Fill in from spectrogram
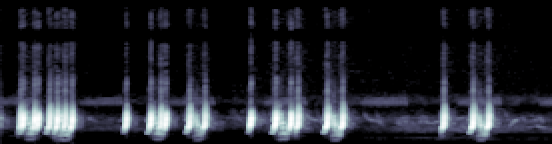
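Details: Quail calling at night: bursts of two to four sharp, clipped notes in quick succession, with short pauses between groups, in an otherwise quiet setting.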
